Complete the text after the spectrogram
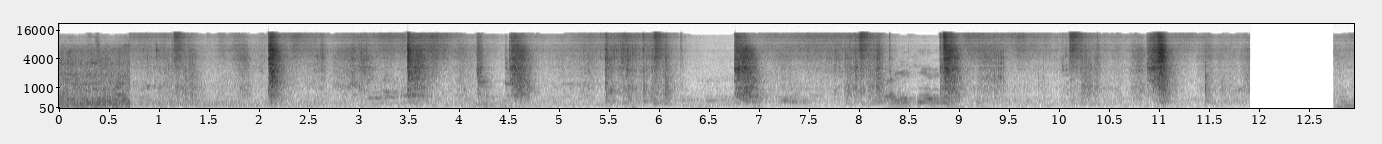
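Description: A shovel scrapes and scoops gravel.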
